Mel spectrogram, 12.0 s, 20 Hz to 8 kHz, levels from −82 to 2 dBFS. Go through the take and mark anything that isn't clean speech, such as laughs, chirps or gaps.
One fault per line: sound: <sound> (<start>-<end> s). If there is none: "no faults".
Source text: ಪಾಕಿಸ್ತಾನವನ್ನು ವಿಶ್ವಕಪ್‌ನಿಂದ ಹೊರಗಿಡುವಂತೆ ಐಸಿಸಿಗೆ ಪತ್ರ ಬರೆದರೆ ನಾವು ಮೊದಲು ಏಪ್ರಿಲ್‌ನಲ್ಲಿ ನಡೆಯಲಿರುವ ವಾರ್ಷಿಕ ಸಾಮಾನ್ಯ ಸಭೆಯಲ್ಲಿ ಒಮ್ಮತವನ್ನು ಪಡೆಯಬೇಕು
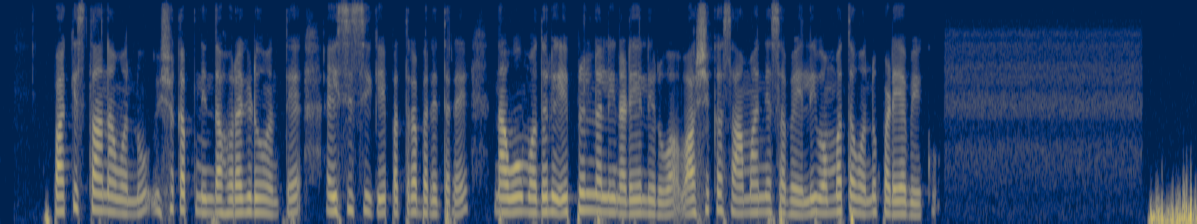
no faults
